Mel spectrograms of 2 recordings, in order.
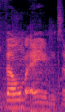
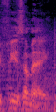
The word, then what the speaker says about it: Fils-Aimé: It looks like Film Ames or something like that. Yeah. – No, it's Reggie Fils-Aimé. That's how media outlets have pronounced it.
